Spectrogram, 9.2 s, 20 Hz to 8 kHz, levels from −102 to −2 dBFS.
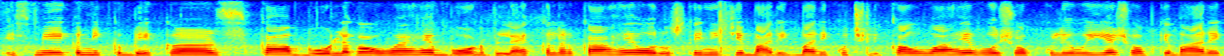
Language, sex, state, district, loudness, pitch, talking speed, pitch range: Hindi, male, Delhi, New Delhi, -14 LUFS, 255 Hz, 210 wpm, 240-270 Hz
